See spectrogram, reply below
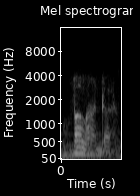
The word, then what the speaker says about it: Veronda: Hi, my name is Veronda, and I'm calling from Atlanta, Georgia. – Veronda, God bless you this morning. Did I say your name right, Veronda? – No, it's like Yolanda, but it's Veronda.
